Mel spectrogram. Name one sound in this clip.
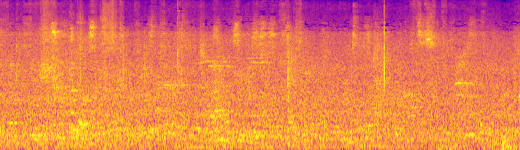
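Footsteps walk across a wooden stage.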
